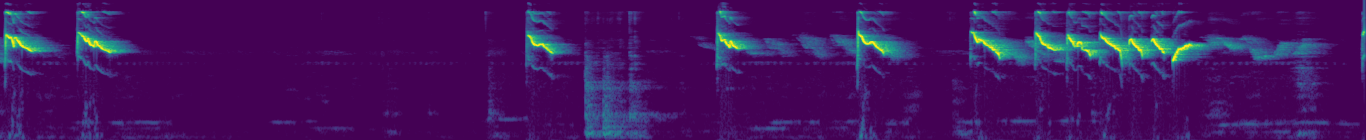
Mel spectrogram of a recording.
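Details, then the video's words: White-eye song used as a lure to set other white-eyes singing: sharp descending high chirps in scattered bursts, then a fast run of repeated falling notes near the end. "Burung Pleci Gacor Ngalas Nembak || Pancingan Penggacor Pleci Bahan"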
